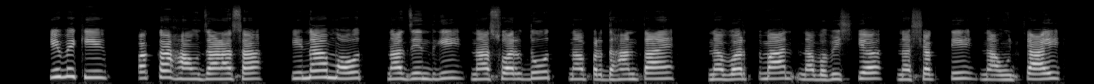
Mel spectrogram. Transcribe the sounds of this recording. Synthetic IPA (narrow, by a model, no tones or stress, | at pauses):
kɪʋɛːki | pɐkːaɦãːũd͡zaːɽ̃asa | kinamɔːt̪̚nad͡zɪ̃nd̪əɡinaswɐɾɡd̪uːt̪̚napɾɐd̪ʱaːnt̪aːẽ | naʋɐɾt̪əmaːnːabʱɐʋɪʃjənaʃɐk̚t̪inaʊ̃t͡ʃaːi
